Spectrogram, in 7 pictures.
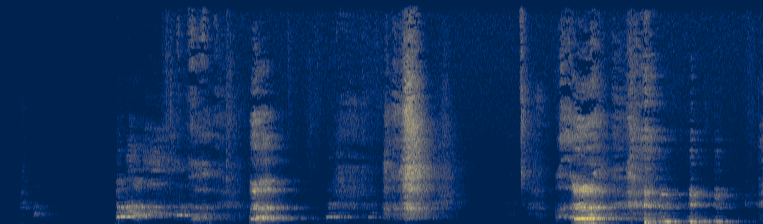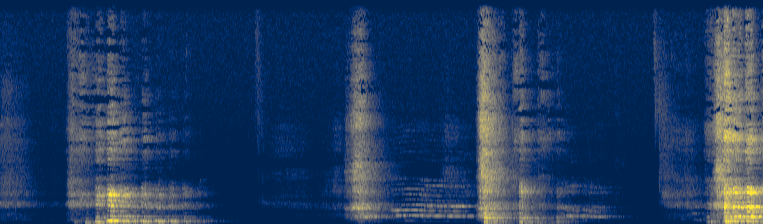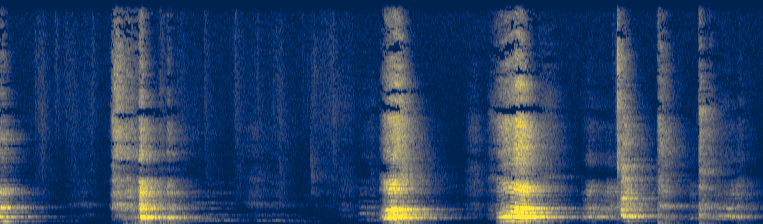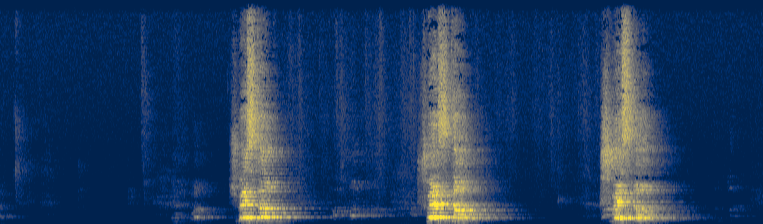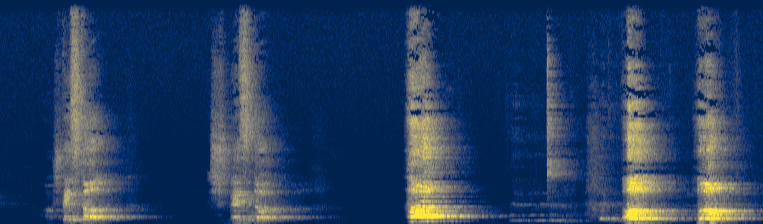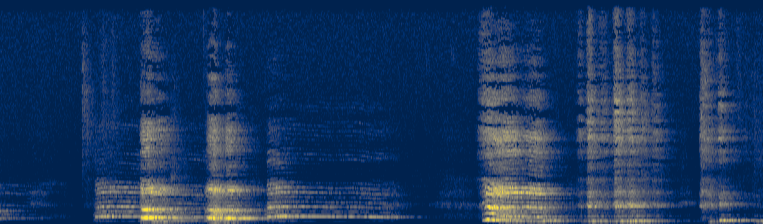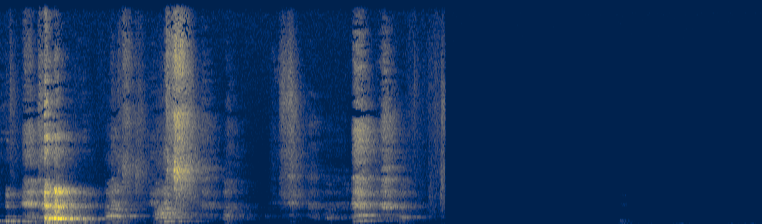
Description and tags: Kombi Pain Mix
Needed different sounds of men crying in pain. So recorded a set of different noises, grunts and crys. Made some fast mixes - but you can take all the originals and do your own creative combination. But for the stressed and lazy ones - you can use the fast mixes :-) I just cleaned them up. Si hopefully you find the right little drama of pain for your project here.
ache, ambulance, cry, hospital, madhouse, men, pain, war, whimpering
